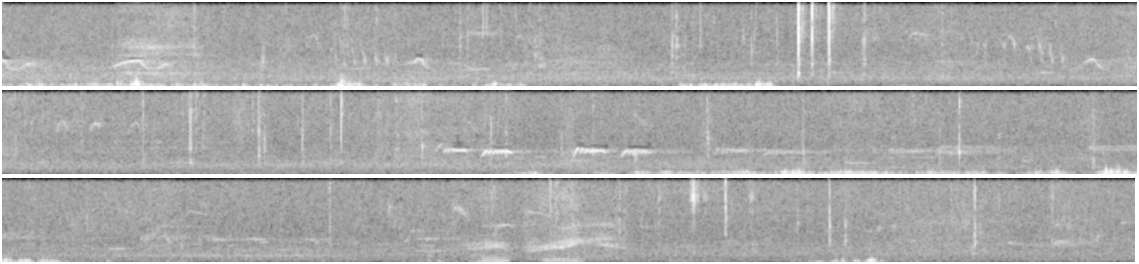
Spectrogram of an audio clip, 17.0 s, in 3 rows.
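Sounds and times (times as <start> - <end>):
small bird chirping: 7.6 - 14.8.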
